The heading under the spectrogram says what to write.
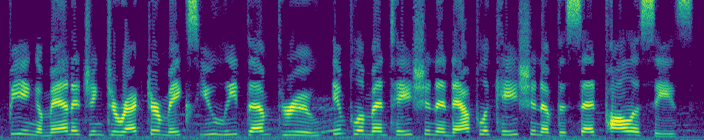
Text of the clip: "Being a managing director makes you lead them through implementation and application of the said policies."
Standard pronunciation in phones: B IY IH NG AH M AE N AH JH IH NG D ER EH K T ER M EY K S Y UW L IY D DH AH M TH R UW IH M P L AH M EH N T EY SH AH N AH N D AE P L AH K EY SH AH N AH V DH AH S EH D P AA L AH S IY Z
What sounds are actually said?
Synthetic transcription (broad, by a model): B IY IH NG AH M AE N AH JH IH NG D ER EH K T ER M EY K S Y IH L IY D DH AH M TH R UW IH M P L AH M EH N T EY SH AH N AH N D AE P L AH K EY SH AH N AH V DH AH S EH D P AA L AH S IY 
